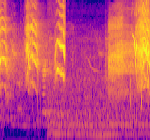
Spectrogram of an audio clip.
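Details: An Indian ringneck parakeet's natural voice: three harsh squawks about half a second apart, a pause with low hum, then a long, loud, grating screech to finish.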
